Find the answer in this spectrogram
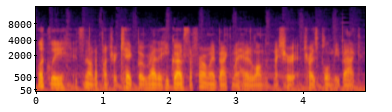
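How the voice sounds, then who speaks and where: A man with a fairly low voice reads a visual novel aloud, giving the narration a dramatic push. He breaks off now and then for a casual aside to his viewers. Soft music plays faintly behind him. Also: low-quality recording. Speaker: gaming YouTuber.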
